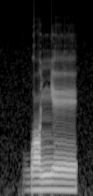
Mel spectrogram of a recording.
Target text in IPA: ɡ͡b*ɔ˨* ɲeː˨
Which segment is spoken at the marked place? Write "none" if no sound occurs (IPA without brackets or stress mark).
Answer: ɔ˨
